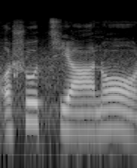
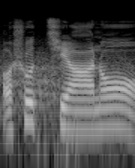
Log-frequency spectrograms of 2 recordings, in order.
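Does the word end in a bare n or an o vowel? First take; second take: o vowel; o vowel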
